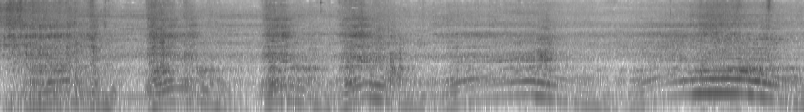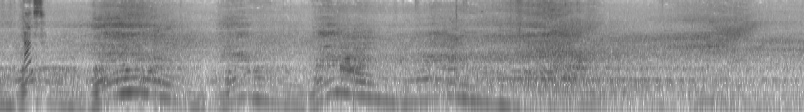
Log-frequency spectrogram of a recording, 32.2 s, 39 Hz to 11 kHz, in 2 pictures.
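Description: Engine of a Pontiac Fiero-based Ferrari F355 replica, just started and standing, being revved again and again: about ten throttle blips, each rising and falling in pitch over a second or two, the longest and loudest one about halfway through.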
